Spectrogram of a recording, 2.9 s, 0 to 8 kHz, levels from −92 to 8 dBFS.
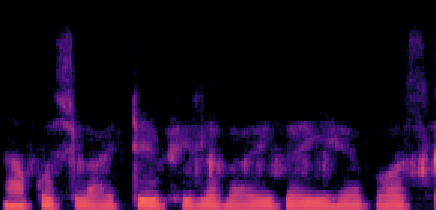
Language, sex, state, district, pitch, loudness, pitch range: Hindi, female, Bihar, Jamui, 205 Hz, -31 LUFS, 200-210 Hz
